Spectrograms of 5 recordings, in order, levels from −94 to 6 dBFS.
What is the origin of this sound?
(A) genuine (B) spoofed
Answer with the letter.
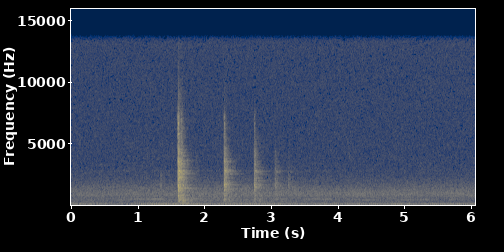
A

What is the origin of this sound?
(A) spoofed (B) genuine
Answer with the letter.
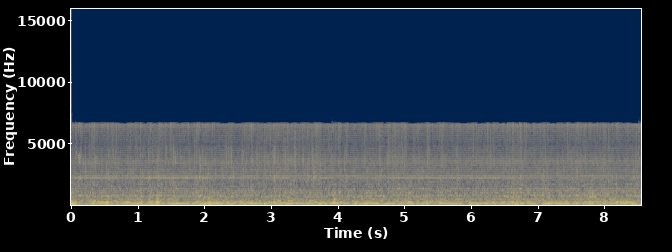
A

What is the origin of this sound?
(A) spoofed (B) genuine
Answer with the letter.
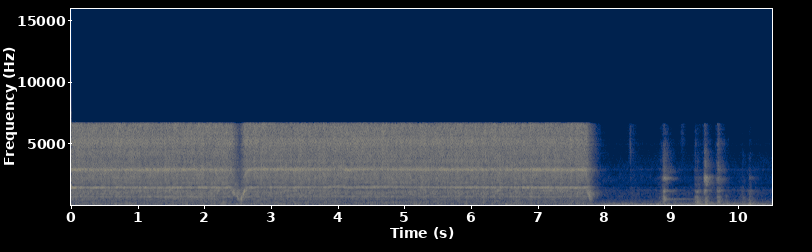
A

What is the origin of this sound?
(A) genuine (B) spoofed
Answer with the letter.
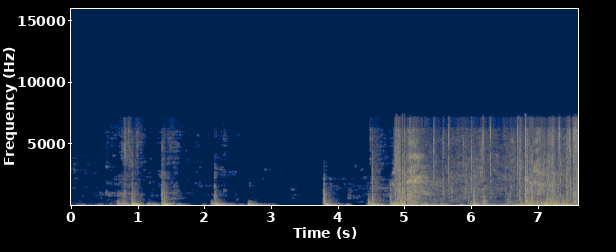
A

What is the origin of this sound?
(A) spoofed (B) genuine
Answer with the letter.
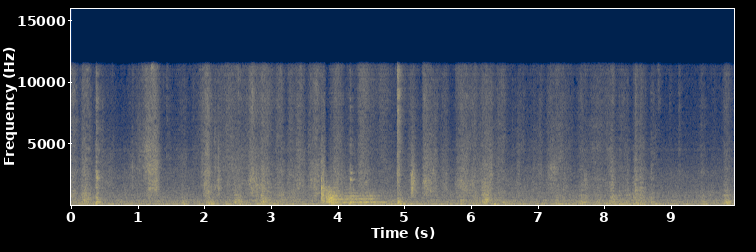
A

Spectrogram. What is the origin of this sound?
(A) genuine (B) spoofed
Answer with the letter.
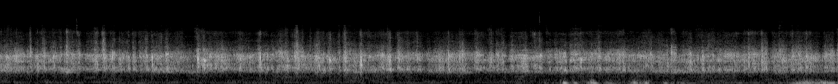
B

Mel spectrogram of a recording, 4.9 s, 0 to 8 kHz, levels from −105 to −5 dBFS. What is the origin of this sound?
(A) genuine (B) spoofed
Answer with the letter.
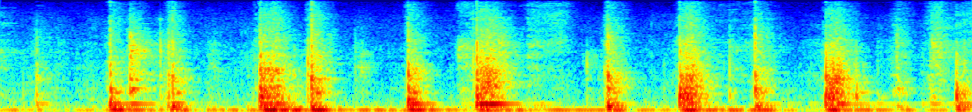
A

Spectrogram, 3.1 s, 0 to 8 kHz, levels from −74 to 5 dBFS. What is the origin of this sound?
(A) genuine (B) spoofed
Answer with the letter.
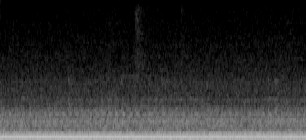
A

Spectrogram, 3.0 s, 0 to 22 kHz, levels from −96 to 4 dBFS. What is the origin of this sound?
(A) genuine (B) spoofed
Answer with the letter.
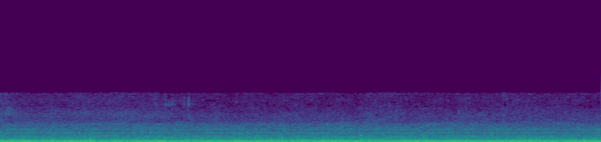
A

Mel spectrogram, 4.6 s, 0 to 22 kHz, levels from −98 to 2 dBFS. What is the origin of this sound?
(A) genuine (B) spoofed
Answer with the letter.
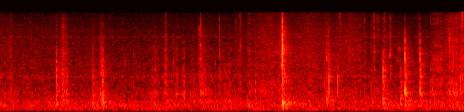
A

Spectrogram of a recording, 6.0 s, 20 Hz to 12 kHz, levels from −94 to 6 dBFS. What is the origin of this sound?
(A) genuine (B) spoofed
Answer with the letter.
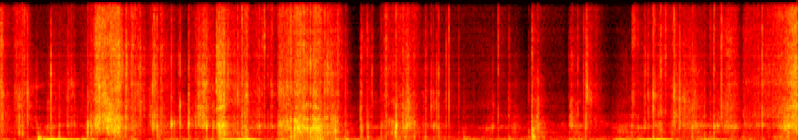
B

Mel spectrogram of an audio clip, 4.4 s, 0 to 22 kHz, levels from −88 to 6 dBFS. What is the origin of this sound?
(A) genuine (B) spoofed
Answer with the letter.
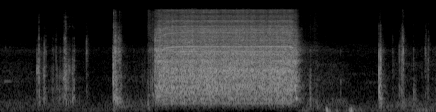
A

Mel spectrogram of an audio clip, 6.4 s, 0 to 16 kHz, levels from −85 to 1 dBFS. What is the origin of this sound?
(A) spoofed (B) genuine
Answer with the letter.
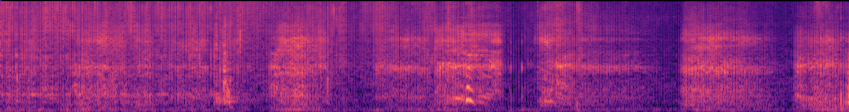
A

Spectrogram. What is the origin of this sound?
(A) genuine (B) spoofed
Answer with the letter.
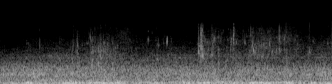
A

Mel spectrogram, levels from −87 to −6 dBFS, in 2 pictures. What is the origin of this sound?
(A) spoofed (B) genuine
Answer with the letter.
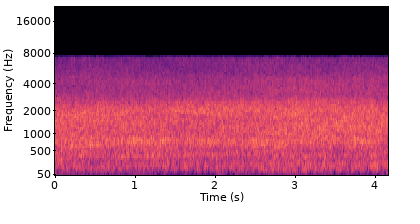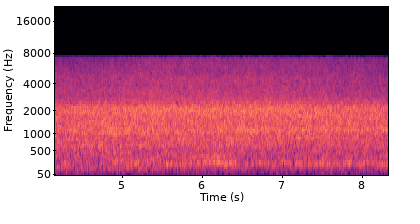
B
